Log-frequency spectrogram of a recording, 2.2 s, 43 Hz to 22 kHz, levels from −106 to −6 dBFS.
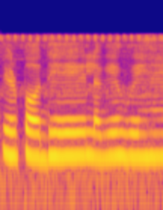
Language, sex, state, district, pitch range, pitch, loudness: Hindi, female, Uttar Pradesh, Lucknow, 210-215 Hz, 215 Hz, -14 LUFS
